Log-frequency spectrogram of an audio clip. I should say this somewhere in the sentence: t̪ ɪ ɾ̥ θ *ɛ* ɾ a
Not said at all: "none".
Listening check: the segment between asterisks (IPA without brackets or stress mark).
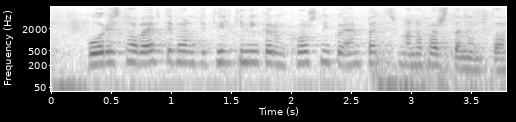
a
